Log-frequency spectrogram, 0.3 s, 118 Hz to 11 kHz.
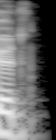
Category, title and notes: Speech > Solo speech
Relief - Good
oneshot, dialogue, Video-game, Mid-20s, Single-take, Vocal, U67, singletake, releif, happy, Neumann, Voice-acting, FR-AV2, Human, Relief, Male, Rileaf, voice, good, talk, NPC, Tascam, Man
